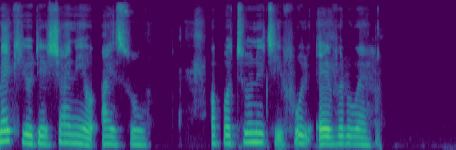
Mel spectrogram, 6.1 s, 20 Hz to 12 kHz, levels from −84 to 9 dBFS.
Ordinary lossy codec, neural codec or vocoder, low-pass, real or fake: Opus, 24 kbps; none; 10.8 kHz; real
